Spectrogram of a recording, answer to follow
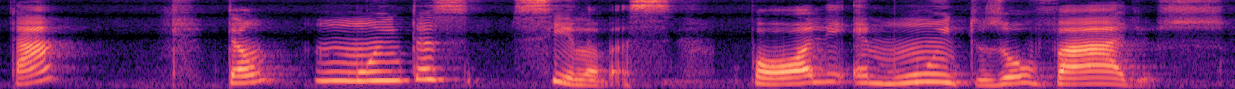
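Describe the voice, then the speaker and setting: A woman's voice: fairly high pitch, lively intonation, slow. A woman with a Brazilian Portuguese accent, a teacher explaining a homework exercise to children patiently, step by step, checking in often. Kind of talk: recorded homework lesson for children.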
